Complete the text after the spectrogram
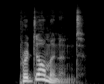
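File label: "predominant", British English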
